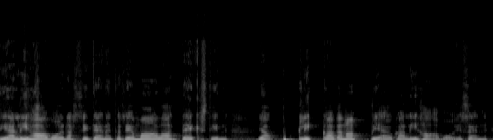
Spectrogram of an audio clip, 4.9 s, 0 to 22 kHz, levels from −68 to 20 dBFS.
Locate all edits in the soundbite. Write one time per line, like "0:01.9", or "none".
0:03.4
